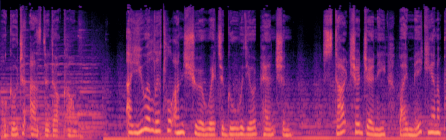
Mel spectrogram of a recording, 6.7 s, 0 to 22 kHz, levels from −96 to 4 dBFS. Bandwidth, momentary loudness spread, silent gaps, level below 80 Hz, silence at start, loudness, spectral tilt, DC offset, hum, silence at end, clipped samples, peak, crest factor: 18.5 kHz; 10 LU; none; -36 dBFS; 0 s; -24 LUFS; -5 dB/octave; under 0.1%; none; 0 s; under 0.1%; -10 dBFS; 14 dB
